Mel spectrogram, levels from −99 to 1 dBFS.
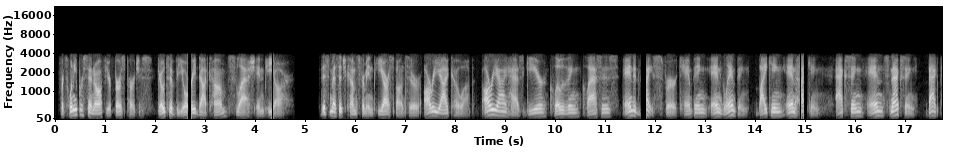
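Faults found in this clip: DC step at 1.71, 4.55 and 7.00 s: low thump under continuing speech. Waveform baseline jumps, then drifts back, consistent with a 2 Hz high-pass bleeding off the offset. Spectrogram shows a brief broadband click at each step. Probable component: converter or input offset switching.

Packet loss filled with silence at 2.64–2.72 s (80 ms), 4.32–4.36 s (40 ms), 11.70–11.82 s (120 ms), and 14.88–15.04 s (120 ms total, scattered, longest run 80 ms). Speech chopped with hard-edged holes. Hole lengths fit 20 ms packets. Waveform shows flat silent gaps; spectrogram shows blank vertical bands across the 250–3400 Hz telephone band of the G.711 path.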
